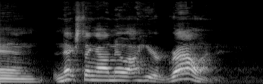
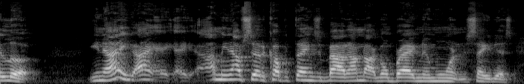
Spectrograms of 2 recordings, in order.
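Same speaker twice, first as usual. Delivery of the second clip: normal talking voice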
